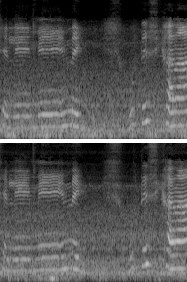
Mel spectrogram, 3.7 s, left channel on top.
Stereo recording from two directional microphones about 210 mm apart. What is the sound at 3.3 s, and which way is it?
Child singing, 15° left (ahead or behind).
